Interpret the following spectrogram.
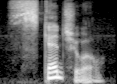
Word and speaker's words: schedule: or context for instance schedule can also be pronounced schedule so in the UK we would say schedule but in America they would pronounce it as schedule spell exactly the same but just pronounced differently yeah there you go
